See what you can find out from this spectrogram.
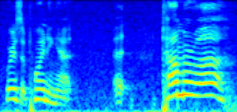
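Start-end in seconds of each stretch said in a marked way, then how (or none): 1.1-2.3 sudden high cry of alarm. Acted. Narrator sees the knife aimed at his friend and cries out. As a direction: shout the realization in panic.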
